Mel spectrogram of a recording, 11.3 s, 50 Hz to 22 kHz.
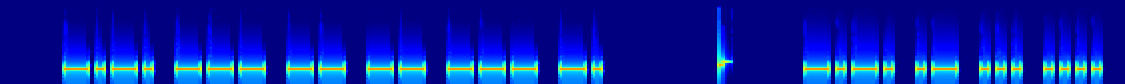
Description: Morse code, heard as a keyed tone, about 15 wpm, 700 Hz. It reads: COMMON CASH
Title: Sentences from Top 700 Words - New Word Drill - 15wpm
